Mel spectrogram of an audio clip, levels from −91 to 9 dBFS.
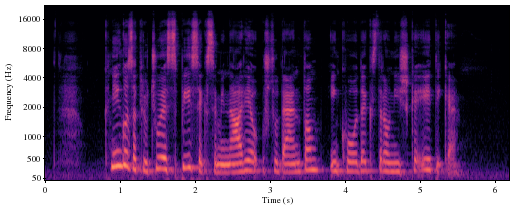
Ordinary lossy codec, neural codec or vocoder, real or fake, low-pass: none; none; real; 19.8 kHz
